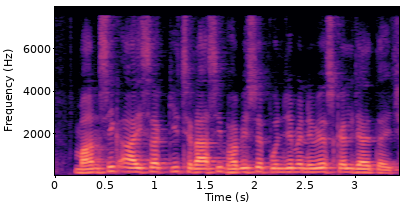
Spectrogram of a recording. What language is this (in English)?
Maithili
